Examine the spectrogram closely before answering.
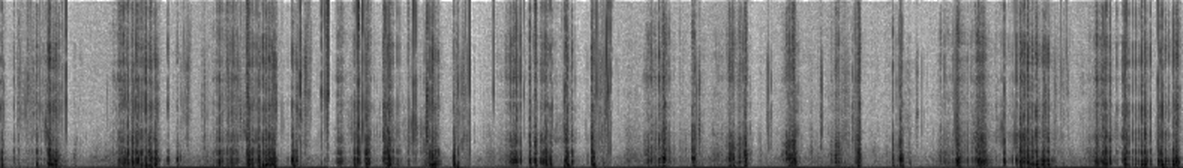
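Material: Nylon fibre.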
